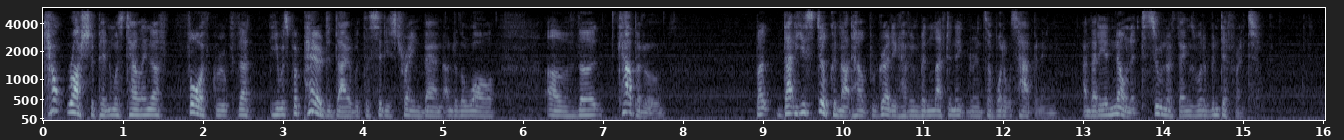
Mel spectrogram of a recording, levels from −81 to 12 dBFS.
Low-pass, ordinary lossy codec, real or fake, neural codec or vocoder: 5.4 kHz; MP3, 48 kbps; real; none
